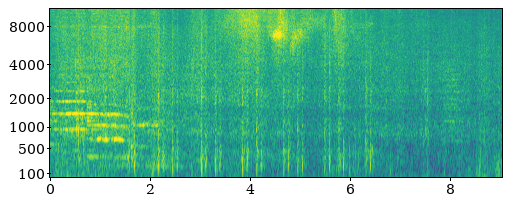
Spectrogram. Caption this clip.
A train is passing by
